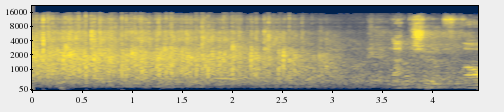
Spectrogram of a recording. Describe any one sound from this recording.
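A crowd applauds in a large hall and the applause fades.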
